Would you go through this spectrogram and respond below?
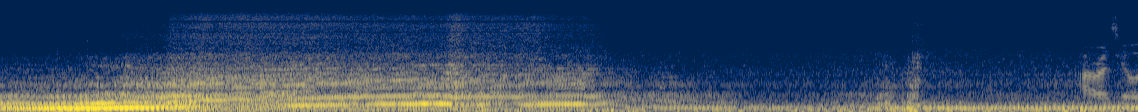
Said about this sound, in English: I'm going to downshift so you guys can hear that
